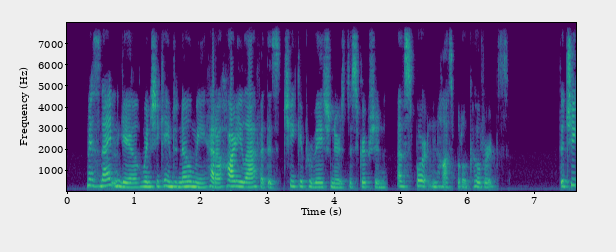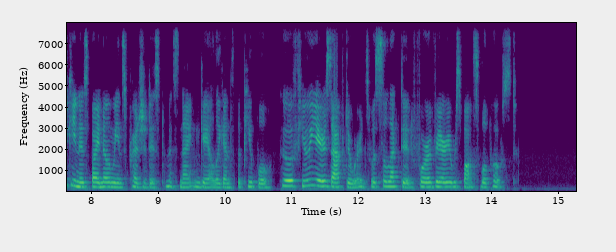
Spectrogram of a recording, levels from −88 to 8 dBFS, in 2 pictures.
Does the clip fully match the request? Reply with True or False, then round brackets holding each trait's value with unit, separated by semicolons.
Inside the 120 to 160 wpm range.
False (175 wpm)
